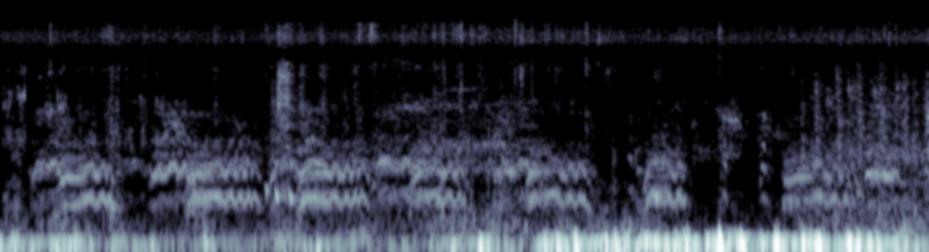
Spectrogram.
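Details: Meerkat kids wrestling and playing tag, calling in quick bursts of harmonic, nasal squawks, about two a second. Heavy low thumps and rustling build up toward the end.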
